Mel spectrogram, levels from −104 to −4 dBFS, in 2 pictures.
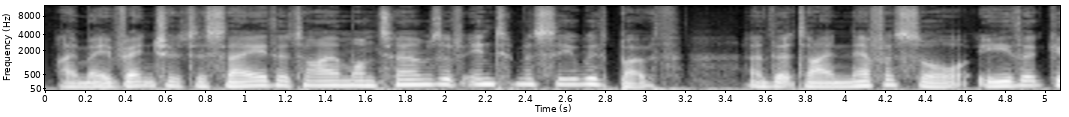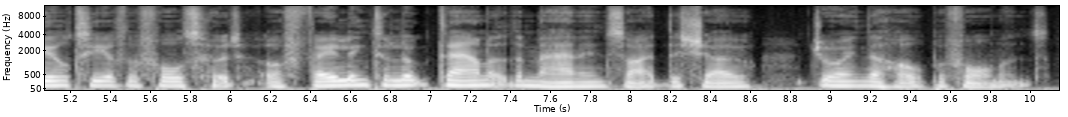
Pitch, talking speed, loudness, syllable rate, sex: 125 Hz, 230 wpm, -18 LUFS, 6.1 syllables/s, male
